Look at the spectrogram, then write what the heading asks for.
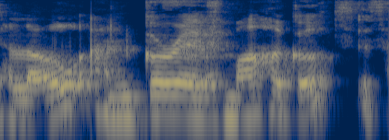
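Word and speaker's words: Go raibh maith agat: So yeah, dia gut is how you say hello, and gurev mahagut is how you say thank you.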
